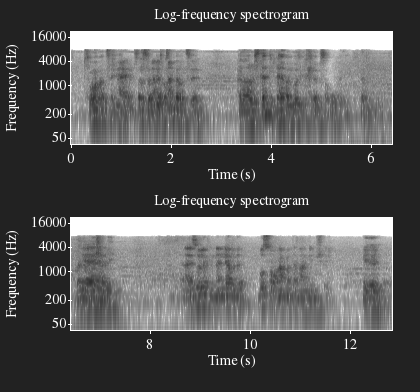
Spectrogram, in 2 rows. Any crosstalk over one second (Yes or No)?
Yes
